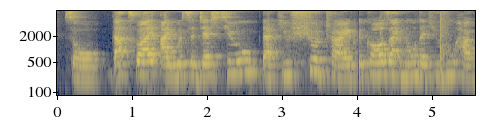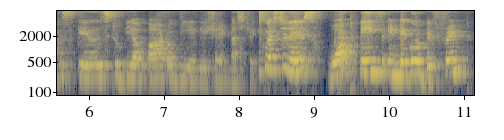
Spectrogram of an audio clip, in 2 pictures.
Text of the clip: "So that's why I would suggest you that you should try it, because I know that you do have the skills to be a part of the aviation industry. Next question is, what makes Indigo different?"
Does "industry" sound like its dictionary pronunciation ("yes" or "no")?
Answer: yes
